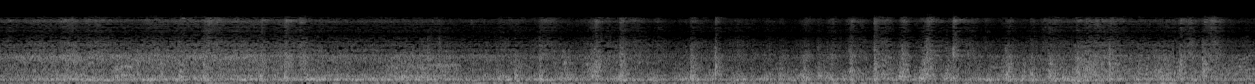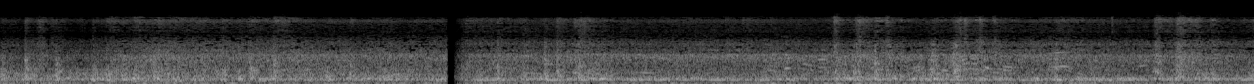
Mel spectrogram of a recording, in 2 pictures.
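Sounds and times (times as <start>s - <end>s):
train wheels rumbling on rail: 0.0s - 25.0s
clatter over rail joints: 24.1s - 24.8s.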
